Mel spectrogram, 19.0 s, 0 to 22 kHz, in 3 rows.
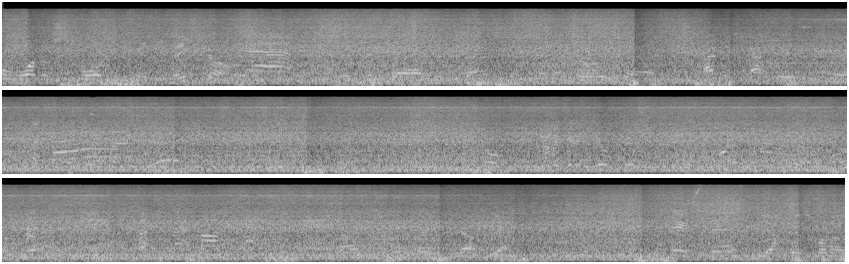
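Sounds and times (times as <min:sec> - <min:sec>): boat engine droning: 0:00.0 - 0:19.0
rush of boat wake: 0:00.0 - 0:19.0
wind on microphone: 0:00.0 - 0:19.0.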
